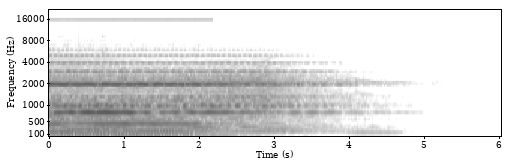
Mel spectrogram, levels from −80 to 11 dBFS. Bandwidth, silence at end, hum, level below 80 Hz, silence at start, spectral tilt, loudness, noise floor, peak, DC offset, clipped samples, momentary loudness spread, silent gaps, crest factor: 16.5 kHz; 1.95 s; none; -64 dBFS; 0 s; -4.5 dB/octave; -24 LUFS; under -90 dBFS; -12 dBFS; under 0.1%; under 0.1%; 18 LU; none; 16 dB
